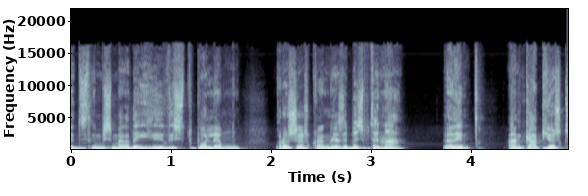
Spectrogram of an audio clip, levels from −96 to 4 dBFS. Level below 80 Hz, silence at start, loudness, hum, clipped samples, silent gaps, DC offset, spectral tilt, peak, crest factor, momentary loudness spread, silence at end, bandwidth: -32 dBFS; 0 s; -12 LUFS; none; under 0.1%; none; under 0.1%; -5 dB/octave; -2 dBFS; 10 dB; 8 LU; 0.05 s; 17 kHz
